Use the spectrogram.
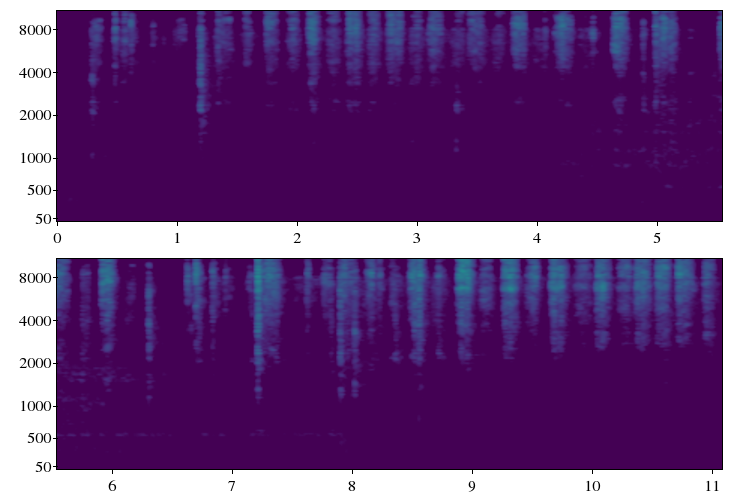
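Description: Real scissors snipping and rasping through paper, a rapid series of close, crisp cuts and rubbing strokes running continuously at moderate volume, with no talk.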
